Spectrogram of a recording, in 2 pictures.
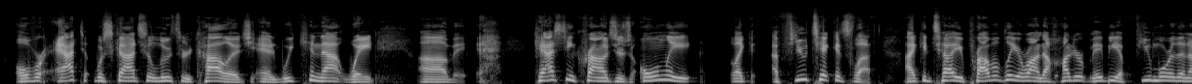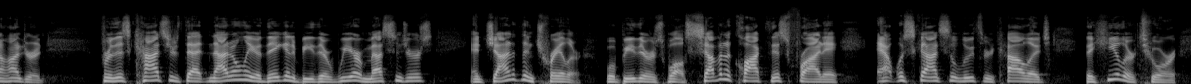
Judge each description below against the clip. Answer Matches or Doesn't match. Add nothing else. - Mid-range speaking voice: Matches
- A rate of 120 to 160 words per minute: Doesn't match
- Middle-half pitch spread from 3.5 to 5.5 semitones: Matches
